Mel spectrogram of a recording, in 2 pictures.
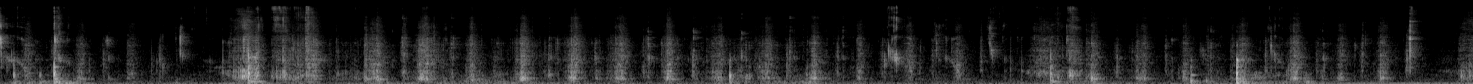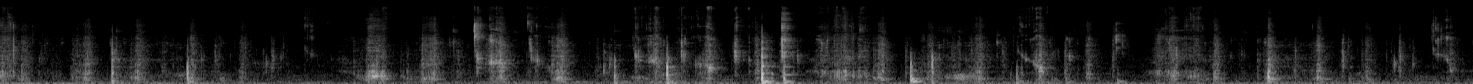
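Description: Close-up crunching and chewing of Oreo O's chocolate cereal in milk, mouthful after mouthful, with a few sharp knocks.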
